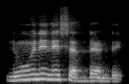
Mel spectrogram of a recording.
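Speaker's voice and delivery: ordinary talk, nothing marked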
